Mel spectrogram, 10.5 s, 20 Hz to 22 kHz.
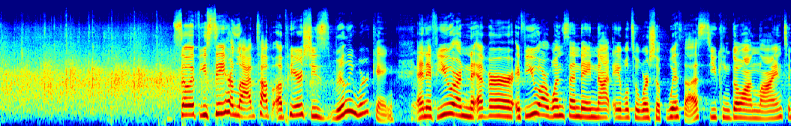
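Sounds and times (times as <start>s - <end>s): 
church service audience applause: 0.0s - 3.4s
speech: 2.4s - 10.5s.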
